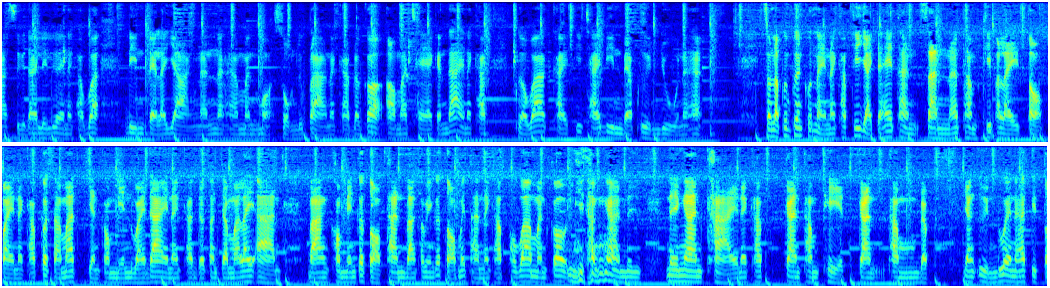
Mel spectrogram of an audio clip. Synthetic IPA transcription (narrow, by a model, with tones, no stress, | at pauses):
aː˨˦˥sɯː˨˦daː˥˩jlɯ˥˩jlɯ˥˩əjna˦˥kʰa˦˥p̚waː˥˩di˧nt̪ɛː˨˩la˦˧˥jaː˨˩ŋna˦˥nːa˦˥ɦʰa˦˥ma˧nmɔ̰˨˩so˩˦mɾɯː˦˥plaː˨˩wna˦˥kʰa˦˥p̚lɛː˦˥wkɔː˥˩ʔa˧wmaː˧t͡ɕʰɛː˧ka˧ndaː˥˩jna˦˥kʰa˦˥p̚ʰːɯ˨˩ɐwaː˥˩kʰɾa˧jt̪ʰiː˥˩t͡ɕʰaː˦˥jdi˧nbɛː˨˩p̚ʔɯː˨˩njuː˨˩na˦˥ɦa˦˥ʔ | sa˨˦mla˨˩pʰːɯ˥˨˩pʰə˨nkʰo˧nːa˩˦jna˦˥kʰa˦˥p̚t̪ʰiː˥˩jaː˨˩k̚t͡ɕa˨˩ha˥˩jt̪ʰa˥˩nsa˧˩nːa˦˥t̪ʰa˧mtʰi˦˥p̚ʔa˧ɾa˧jt̪ɔː˨˩pa˧jna˦˥kʰa˦˥p̚kɔː˥˩saː˩˦maː˥˩t̪̚kʰi˨˩˦ənkʰɔ˧mːe˦˥nwa˦˥jdaː˥˩jna˦˥kʰa˦˥p̚deː˧wt̪ʰa˥˩nt͡ɕa˨˩maː˧la˥˩jʔaː˨˩n | baː˧ŋkʰɔ˧mːe˦˥nkɔː˥˩t̪ɔː˨˩p̚t̪ʰa˧nbaː˧ŋkʰɔ˧me˦˥nkɔː˥˩t̪ɔː˨˩p̚ma˥˩jt̪ʰa˧nːa˦˥kʰa˦˥pʰːɔ˦˥waː˥˩ma˧nkɔː˥˩miː˧t̪ʰa˦˥ŋːaː˧nːɯ˧ŋna˧jŋaː˧nkʰaː˩˦jna˦˥kʰa˦˥p̚kaː˧nt̪ʰa˧mpʰeː˨˩t̪̚kaː˧nʰːa˧mbɛː˨˩p̚ | jaː˨˩ŋʔɯː˨˩ndu˥˩əjna˦˥kʰa˦˥t̪i˨˩t̪ːɔ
